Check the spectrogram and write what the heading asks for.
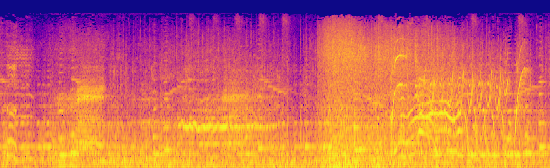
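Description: Cartoon background music with sheep bleating. About six seconds in, a flurry of short overlapping calls from a flock of birds starts and runs almost to the end.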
